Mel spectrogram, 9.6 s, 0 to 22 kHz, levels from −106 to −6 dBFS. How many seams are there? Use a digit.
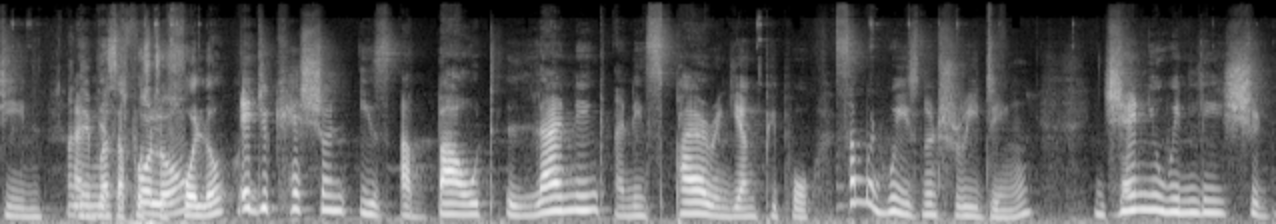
2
